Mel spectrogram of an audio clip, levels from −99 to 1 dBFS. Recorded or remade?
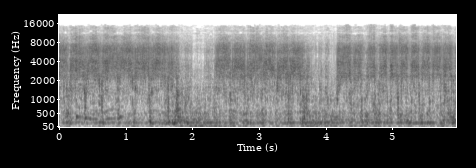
remade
